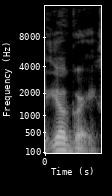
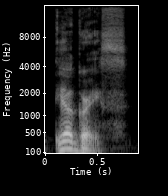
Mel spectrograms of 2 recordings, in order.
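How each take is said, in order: First: Said in the usual way. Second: A touch of a posh English accent on Your Grace; lightly mock-English, like your ancestors. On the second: Shown as a demonstration. Mocking host demands a title in an English accent, lightly put-on English accent. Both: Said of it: "Say, say it in the English accent".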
